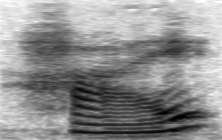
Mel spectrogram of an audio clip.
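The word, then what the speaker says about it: 海: down and up and that's what the third tone actually sounds like it goes down and up just like the accent we see here so we pronounce that hi can you hear me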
